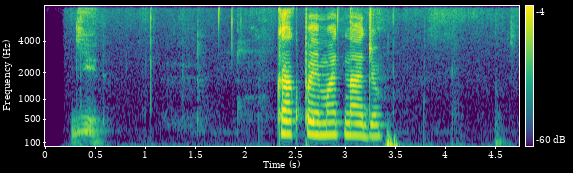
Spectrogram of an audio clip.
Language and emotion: Russian, neutral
